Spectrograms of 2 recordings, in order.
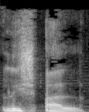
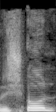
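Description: First: The last syllable has an 'a' vowel: lishal. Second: The last syllable has an 'o' vowel: lishol. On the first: The speaker calls it right. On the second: The speaker calls it wrong. "לא אומרים לשאול"

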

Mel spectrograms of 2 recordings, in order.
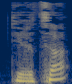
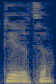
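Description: First: The stress is on the last syllable. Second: The stress is on the first syllable. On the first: The speaker calls it right. "מלרה" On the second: The speaker calls it wrong. "ולא תרצה"

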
